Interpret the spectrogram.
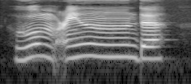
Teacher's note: ada mim sukun bertemu dengan ain, maka dibaca jelas tanpa mendengung. Ini dinamakan idhar syafawi.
